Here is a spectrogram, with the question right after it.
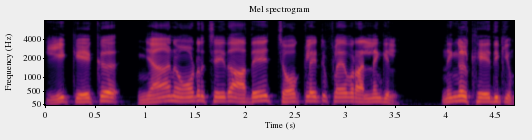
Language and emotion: Malayalam, angry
